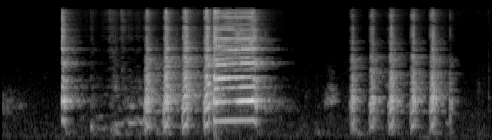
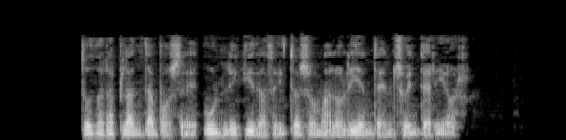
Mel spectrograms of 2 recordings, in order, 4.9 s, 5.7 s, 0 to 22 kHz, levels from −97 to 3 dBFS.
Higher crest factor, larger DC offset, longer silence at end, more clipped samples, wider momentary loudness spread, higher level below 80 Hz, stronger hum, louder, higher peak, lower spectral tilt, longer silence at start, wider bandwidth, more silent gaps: about the same, 20 dB vs 20 dB; neither; second, 0.4 s vs 1 s; neither; first, 20 LU vs 5 LU; second, -84 dBFS vs -56 dBFS; neither; second, -26 LUFS vs -21 LUFS; second, -8 dBFS vs -2 dBFS; second, 3 dB/octave vs -6 dB/octave; second, 0.6 s vs 0.8 s; first, 17 kHz vs 7.8 kHz; neither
